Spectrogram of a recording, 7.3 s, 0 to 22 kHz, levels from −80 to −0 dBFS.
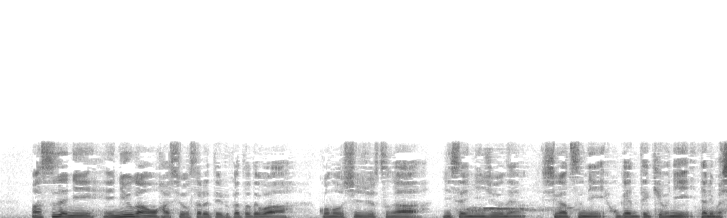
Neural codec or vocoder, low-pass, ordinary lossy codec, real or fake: none; none; none; real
